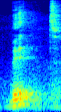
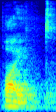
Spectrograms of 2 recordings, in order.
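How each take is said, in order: First: "bit" with a short i, as in it; teacher showing short vowel. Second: "bite" with a long "ai" like eye; teacher showing silent e making long i. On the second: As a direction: glide the vowel in "bite". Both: Shown as a demonstration.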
